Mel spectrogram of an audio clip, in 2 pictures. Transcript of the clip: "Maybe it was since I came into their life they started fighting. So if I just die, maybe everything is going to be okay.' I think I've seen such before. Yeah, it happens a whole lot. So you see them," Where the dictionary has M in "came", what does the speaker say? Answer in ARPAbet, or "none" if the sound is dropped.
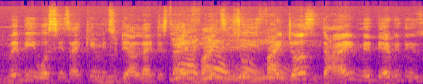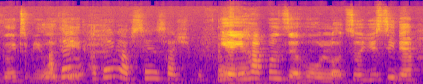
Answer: M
